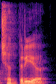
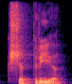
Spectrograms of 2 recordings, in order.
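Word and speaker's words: क्षत्रिय: This word is not kshatriya. It is kshatriya. Kshatriya. So this is the correct pronunciation of this word.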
